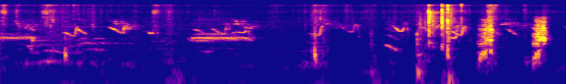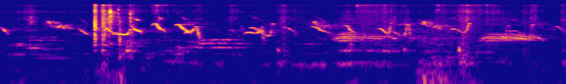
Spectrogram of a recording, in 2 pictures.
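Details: Grey francolin (teetar) chicks giving thin, rising peeps in quick runs, some steady whistled notes, broken by loud thumps and rustling.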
